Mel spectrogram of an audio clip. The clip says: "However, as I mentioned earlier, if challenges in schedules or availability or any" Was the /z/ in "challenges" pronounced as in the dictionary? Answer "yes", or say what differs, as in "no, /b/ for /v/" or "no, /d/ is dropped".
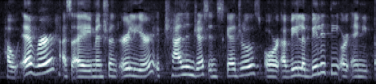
no, /s/ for /z/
